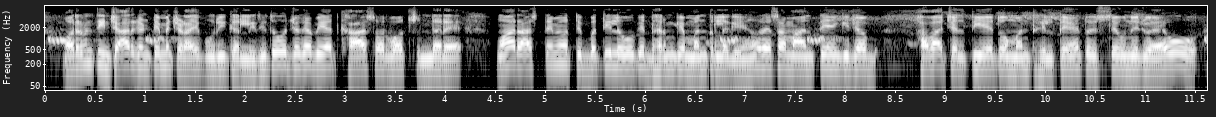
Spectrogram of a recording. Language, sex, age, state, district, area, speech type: Urdu, male, 18-30, Delhi, Central Delhi, urban, spontaneous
